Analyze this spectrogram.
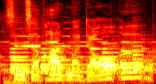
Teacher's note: The little pause you hear in between dau- and -er is called the 'glottal stop'.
